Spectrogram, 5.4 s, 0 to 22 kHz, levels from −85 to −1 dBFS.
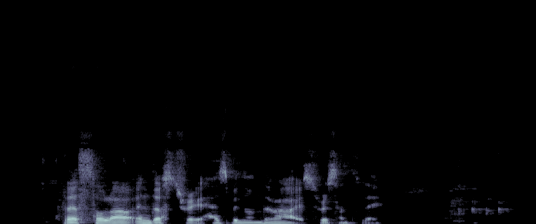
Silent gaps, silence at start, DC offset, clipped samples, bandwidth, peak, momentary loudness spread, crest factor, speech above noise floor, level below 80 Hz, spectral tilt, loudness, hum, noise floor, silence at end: none; 0.65 s; under 0.1%; under 0.1%; 9.2 kHz; -12 dBFS; 15 LU; 20 dB; 51 dB; -68 dBFS; -6 dB/octave; -30 LUFS; none; -81 dBFS; 1.6 s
